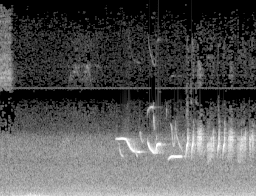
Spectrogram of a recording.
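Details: Male Blue-and-white Flycatcher singing alone on Migitagatake: clear high whistles slurring downward, a long flat note, then a quick rattling series of short high notes at the end.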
